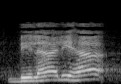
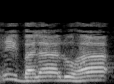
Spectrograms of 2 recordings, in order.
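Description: First: The first vowel is an 'i' sound. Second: The first vowel is an 'a' sound. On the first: "بالكسر" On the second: "وبالفتح"

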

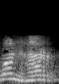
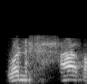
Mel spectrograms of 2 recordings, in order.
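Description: First: The h is a light, plain h sound. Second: The h is a deep, throaty h sound. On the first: It means to be harsh. The speaker calls it wrong. "Jangan wanhar. Wanhar artinya bersikap keras ya" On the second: It means to offer a sacrifice. The speaker calls it right. "Wanha pakai ha"

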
